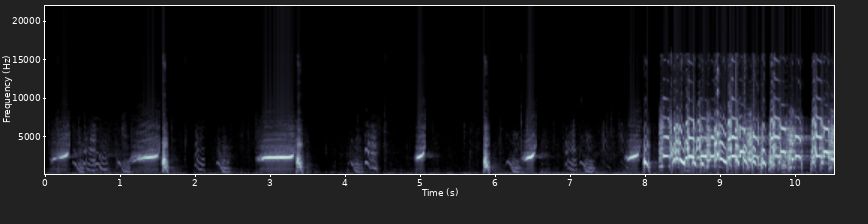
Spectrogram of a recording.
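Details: Captive-kept partridge known locally as Irani teetar, giving short whistled notes that sweep upward, repeated roughly every second, with faint lower chirps between, then a dense harsh chattering burst for the last two seconds.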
